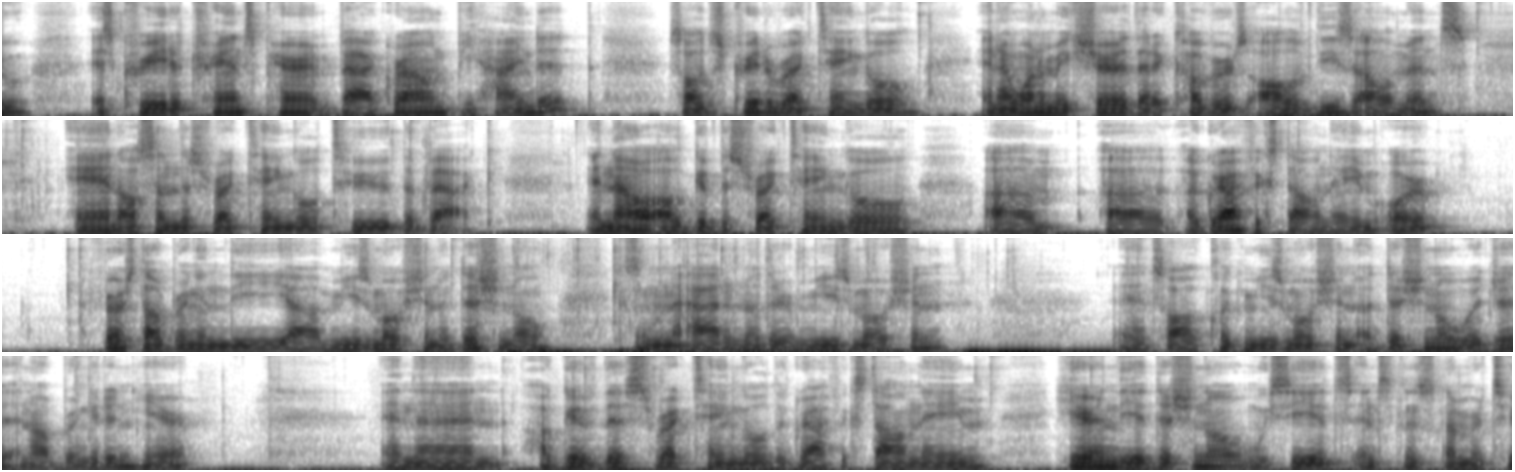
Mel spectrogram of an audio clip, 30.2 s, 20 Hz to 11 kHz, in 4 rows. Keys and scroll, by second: 17.7-19.9 typing.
